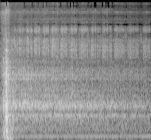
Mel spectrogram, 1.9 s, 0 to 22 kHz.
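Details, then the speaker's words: Worn tensioner pulley removed from a 2005–2010 Chrysler 300 2.7L V6 and spun by hand: a flick, then a thin squealing whirr fading as it coasts, worn bearing that made belt noise; the tensioner is being replaced. "i'm going to let you guys hear this sound you can clearly hear that this pulley is wore out hear that hear that squeal"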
